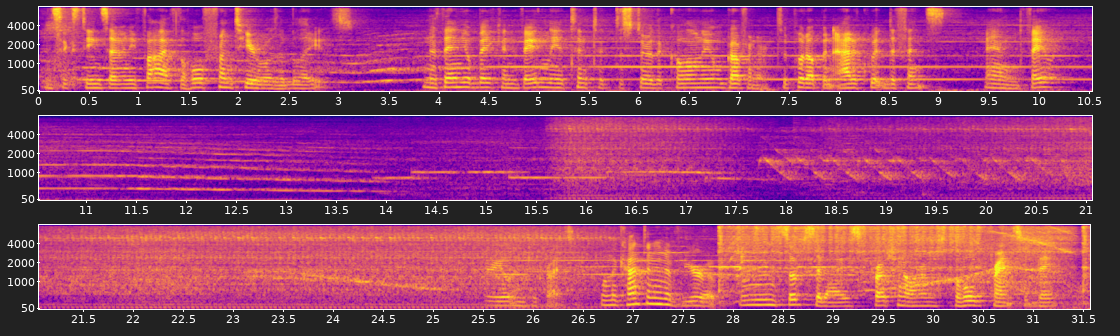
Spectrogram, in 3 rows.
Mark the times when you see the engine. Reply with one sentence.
The engine can be heard from 15.6 to 31.5 s.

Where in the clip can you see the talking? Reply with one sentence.
You can hear the talking from 0.0 to 10.2 s and from 25.5 to 31.4 s.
